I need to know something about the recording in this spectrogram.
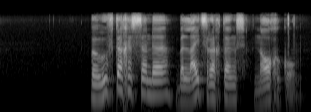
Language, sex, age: Afrikaans, male, 21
